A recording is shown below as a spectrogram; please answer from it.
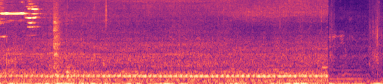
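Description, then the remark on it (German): An old Unimog truck carrying wood drives around at a heritage railway event, its diesel engine droning steadily, a low rumbling hum that holds for about five seconds before cutting off abruptly, leaving quieter background noise. “Da fährt so ein Hanomag mit Holz rum. Oder ist es ein Unimog?”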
